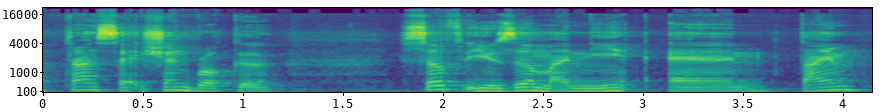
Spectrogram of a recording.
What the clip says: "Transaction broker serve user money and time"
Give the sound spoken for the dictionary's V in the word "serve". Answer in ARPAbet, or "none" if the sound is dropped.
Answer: F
